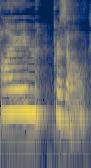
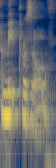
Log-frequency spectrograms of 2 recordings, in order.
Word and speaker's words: omeprazole: So the first one you might think, okay, I could say omeprazole, but you actually say omeprazole.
